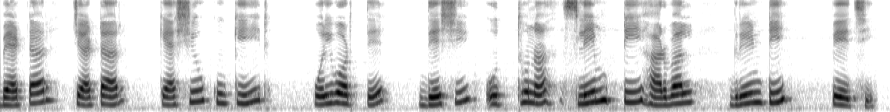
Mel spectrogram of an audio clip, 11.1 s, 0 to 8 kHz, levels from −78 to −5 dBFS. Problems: background sounds at intervals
